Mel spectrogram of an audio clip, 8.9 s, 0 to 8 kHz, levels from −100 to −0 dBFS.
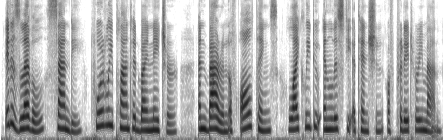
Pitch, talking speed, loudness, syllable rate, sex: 230 Hz, 140 wpm, -19 LUFS, 4.6 syllables/s, female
